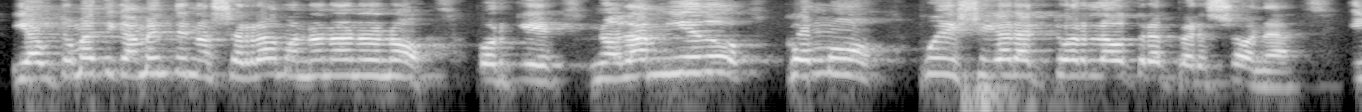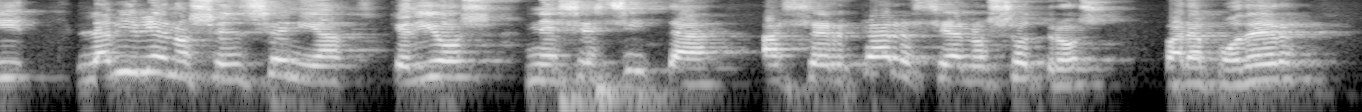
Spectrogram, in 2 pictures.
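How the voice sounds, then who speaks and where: A male pastor with a Rioplatense Spanish accent, preaching a lively sermon and asking the congregation rhetorical questions. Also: very high voice, unhurried, hardly any pauses. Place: church.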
